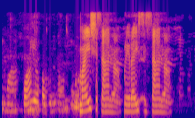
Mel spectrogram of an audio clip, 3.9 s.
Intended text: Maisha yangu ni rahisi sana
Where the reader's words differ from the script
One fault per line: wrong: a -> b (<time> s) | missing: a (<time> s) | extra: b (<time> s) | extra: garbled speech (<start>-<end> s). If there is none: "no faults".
wrong: yangu -> sana (1.9 s)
